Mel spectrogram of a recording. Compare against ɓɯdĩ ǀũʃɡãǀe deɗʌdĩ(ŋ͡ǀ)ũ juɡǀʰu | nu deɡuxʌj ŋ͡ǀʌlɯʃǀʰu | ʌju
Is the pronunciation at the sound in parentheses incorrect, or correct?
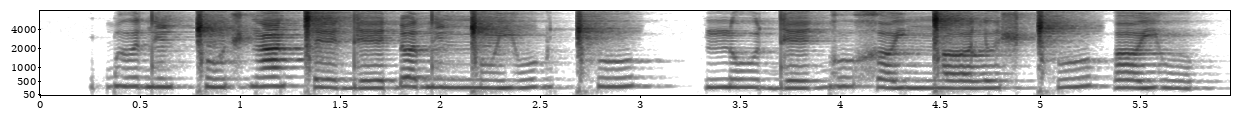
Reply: correct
